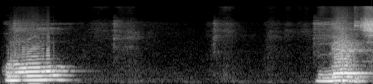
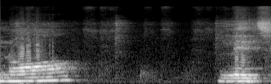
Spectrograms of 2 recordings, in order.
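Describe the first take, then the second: First: কোনো লেজ, each letter sounded with a pause; wrong pronunciation. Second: ন লেজ with k and d silent; correct pronunciation. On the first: Teacher showing the misreading of knowledge. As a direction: split কোনো লেজ into two slow parts. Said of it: "তাহলে হয়ে যাবে কি". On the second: Teacher modelling the correct pronunciation. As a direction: say ন লেজ as one clean word. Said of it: "real উচ্চারণটা কি হবে". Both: Shown as a demonstration.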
